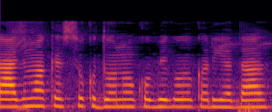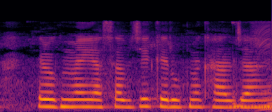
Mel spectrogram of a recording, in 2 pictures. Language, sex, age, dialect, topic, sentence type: Magahi, female, 18-24, Central/Standard, agriculture, statement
